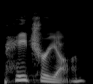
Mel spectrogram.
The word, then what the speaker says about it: Patreon: I'm just telling you that there will be one missed show next Wednesday, one missed patron show, and I apologize. – He is accidentally calling Patreon patron. So that's official. He doesn't know it's pronounced Patreon. He thinks that's how you spell the word patron.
